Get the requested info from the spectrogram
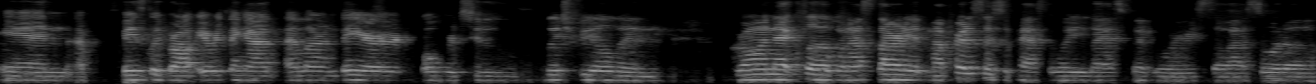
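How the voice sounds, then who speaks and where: A woman speaks at a fairly quick pace with a Southern US accent. Her pitch is very deep and low, and her intonation stays fairly even. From Alabama. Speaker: service club officer. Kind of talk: self-introduction at a meeting.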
